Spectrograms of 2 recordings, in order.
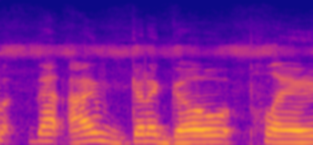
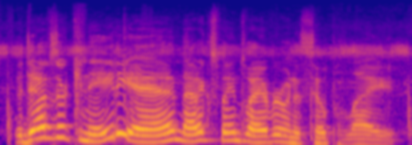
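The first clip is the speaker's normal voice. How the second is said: ordinary talk, nothing marked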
